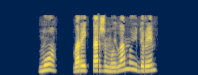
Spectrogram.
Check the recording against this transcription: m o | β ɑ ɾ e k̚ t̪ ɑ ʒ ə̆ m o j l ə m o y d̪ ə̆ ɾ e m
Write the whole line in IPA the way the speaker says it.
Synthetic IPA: m o | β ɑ ɾ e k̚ t̪ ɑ ʒ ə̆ m o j l ɑ m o y d̪ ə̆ ɾ e m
